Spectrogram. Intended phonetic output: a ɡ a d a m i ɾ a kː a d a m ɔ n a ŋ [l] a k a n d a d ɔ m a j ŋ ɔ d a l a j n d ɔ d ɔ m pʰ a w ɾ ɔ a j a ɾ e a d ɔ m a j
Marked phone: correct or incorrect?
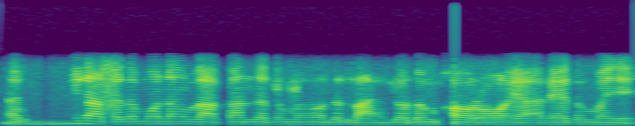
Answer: correct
